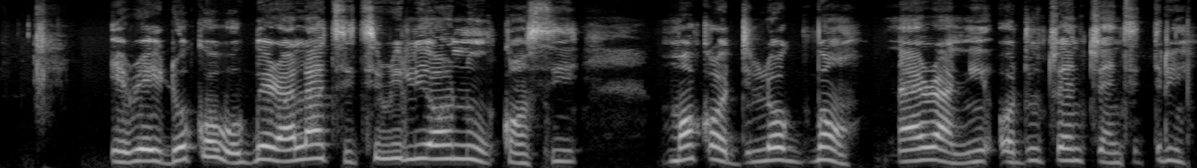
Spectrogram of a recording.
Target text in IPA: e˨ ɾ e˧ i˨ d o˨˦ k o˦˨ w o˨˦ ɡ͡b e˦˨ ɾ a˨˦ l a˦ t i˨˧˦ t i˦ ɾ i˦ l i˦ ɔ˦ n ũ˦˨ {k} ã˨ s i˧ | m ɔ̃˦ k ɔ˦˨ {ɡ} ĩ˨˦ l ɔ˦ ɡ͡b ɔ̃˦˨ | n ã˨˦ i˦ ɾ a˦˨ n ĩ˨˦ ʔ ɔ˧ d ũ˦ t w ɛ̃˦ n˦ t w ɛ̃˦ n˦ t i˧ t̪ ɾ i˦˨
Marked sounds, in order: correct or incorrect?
correct, incorrect

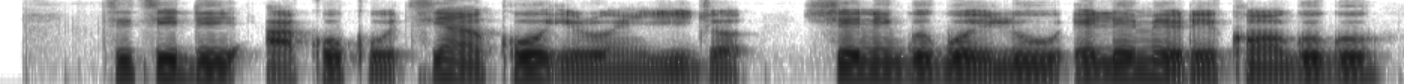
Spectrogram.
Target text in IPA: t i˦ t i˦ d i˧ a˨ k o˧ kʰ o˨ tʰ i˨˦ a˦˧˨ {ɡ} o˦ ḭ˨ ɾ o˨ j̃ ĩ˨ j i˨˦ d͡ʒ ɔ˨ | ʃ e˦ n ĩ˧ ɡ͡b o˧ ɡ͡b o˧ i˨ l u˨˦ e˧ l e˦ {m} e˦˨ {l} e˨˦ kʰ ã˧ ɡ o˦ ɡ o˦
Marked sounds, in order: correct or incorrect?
incorrect, correct, incorrect

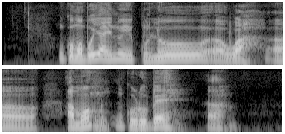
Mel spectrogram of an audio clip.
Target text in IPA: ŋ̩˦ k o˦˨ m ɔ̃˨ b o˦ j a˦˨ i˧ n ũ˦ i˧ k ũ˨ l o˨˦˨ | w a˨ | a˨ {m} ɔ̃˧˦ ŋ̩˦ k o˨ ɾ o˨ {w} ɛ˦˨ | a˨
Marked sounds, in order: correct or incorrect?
correct, incorrect

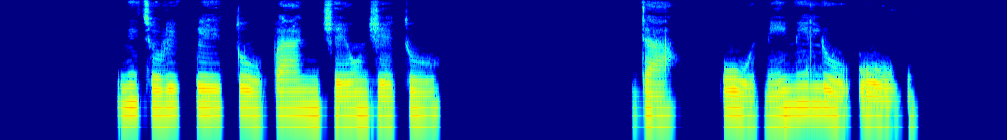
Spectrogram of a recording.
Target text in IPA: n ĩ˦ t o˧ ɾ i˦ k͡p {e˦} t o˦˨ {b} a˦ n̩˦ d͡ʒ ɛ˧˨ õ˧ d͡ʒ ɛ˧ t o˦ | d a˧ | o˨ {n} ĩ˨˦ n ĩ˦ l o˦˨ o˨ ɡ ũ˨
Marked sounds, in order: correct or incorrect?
correct, correct, correct

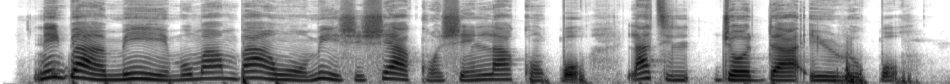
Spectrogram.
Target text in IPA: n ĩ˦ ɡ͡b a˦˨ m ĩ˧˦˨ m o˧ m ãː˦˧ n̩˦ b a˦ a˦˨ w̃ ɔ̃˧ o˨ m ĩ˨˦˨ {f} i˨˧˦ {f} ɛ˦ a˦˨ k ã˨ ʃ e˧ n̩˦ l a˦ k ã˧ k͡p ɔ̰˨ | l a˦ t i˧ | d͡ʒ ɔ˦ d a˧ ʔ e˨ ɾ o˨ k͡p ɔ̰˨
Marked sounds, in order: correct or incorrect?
incorrect, incorrect

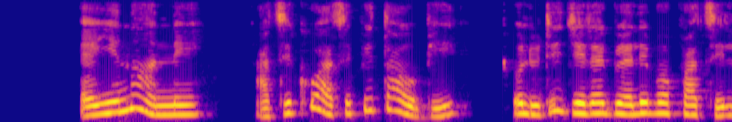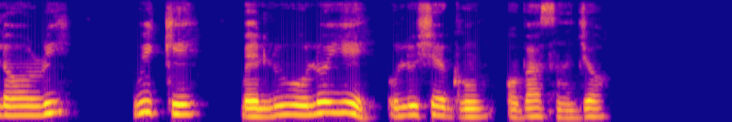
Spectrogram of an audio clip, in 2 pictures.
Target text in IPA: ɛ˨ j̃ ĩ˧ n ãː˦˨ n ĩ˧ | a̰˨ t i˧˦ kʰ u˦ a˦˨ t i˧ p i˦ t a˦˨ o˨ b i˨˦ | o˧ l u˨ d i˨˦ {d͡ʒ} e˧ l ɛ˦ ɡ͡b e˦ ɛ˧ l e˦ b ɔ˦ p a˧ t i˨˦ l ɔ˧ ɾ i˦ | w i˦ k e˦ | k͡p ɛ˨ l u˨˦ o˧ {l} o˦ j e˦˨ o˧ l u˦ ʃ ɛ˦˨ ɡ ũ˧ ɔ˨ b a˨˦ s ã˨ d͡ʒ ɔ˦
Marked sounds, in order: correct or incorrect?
correct, correct

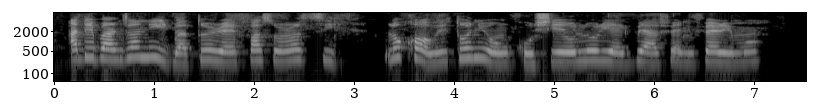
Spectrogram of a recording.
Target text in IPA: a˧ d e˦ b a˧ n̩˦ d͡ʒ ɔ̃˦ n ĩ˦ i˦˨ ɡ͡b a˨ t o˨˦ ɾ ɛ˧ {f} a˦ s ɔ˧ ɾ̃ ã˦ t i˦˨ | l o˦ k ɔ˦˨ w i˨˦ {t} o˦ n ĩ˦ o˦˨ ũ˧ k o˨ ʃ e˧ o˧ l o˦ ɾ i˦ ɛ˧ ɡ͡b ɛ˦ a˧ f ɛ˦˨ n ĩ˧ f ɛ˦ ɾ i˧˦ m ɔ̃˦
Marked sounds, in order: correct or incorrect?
correct, correct

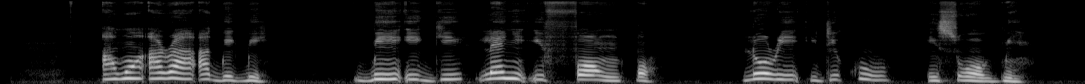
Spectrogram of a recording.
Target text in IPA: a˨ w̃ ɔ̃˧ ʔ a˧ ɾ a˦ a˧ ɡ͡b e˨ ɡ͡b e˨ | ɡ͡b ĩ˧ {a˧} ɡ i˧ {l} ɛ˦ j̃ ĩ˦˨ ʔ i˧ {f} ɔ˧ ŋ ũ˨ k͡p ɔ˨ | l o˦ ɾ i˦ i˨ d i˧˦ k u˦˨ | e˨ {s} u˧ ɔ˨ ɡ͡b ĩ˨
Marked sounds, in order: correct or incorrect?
incorrect, correct, correct, correct

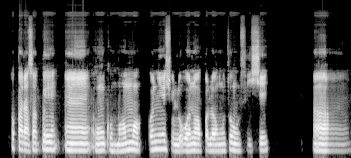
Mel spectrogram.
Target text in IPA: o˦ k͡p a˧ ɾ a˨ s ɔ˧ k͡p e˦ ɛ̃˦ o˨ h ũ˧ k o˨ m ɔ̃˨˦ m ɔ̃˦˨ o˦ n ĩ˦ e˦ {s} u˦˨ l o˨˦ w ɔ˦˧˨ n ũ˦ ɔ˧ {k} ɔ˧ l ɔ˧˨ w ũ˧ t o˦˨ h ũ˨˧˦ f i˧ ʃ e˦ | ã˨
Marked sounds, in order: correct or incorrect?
incorrect, incorrect

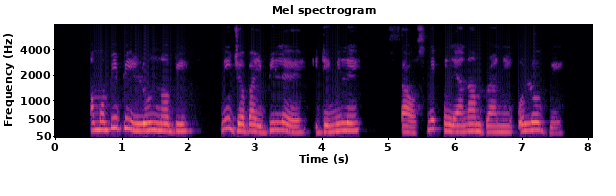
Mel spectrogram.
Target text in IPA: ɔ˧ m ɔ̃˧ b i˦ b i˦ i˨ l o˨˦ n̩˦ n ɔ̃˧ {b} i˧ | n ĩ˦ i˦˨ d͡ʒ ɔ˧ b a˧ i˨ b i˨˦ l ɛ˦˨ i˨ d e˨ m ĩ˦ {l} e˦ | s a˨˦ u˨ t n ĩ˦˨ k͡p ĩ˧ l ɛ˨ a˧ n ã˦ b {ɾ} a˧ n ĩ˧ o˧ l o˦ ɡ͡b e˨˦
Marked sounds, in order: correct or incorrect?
correct, correct, correct

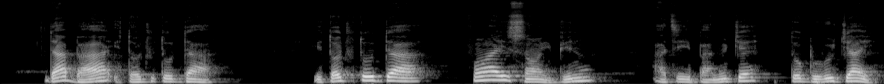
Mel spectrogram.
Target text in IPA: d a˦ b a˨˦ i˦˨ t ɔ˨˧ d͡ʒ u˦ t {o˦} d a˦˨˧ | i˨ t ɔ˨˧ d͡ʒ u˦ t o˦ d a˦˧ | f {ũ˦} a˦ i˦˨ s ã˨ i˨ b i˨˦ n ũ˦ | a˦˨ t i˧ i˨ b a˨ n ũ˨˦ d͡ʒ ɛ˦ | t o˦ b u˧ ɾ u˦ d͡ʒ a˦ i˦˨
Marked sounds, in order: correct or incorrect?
correct, correct

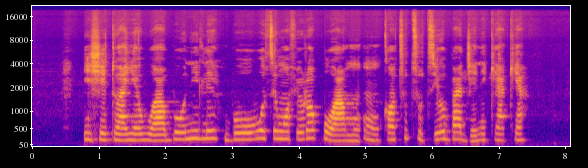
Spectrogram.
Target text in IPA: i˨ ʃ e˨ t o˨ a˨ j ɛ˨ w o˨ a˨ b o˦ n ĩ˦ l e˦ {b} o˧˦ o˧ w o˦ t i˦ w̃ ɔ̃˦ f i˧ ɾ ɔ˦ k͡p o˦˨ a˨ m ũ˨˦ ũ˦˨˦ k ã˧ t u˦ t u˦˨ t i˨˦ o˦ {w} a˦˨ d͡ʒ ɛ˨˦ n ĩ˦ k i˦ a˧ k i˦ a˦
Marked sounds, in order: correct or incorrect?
correct, incorrect

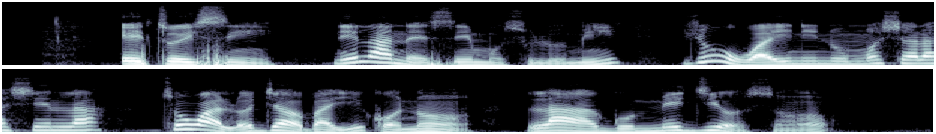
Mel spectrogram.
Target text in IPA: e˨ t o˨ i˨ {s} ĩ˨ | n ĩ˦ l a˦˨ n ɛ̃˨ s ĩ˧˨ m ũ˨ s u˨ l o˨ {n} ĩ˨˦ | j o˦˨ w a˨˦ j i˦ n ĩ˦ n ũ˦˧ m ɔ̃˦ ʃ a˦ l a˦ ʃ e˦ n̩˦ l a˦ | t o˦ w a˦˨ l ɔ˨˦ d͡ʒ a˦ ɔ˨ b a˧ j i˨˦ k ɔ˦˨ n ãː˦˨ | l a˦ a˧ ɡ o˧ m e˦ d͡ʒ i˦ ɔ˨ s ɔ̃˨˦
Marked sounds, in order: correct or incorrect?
correct, incorrect

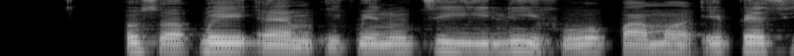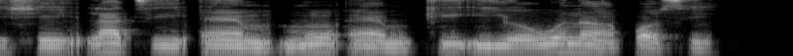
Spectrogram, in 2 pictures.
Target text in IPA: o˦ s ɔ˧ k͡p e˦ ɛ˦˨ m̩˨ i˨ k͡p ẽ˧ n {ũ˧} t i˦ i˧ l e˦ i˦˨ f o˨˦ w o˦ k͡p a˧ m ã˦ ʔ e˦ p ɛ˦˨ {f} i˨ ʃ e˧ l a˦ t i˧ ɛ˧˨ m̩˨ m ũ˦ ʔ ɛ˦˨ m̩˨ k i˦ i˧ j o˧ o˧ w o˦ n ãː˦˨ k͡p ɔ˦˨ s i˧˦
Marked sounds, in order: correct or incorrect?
correct, incorrect

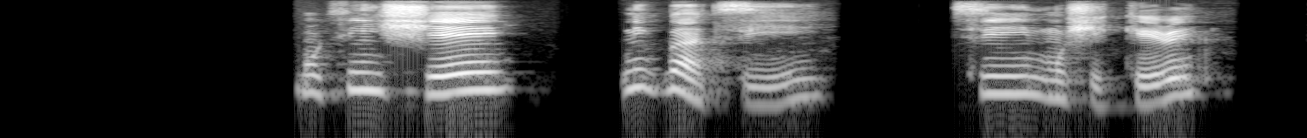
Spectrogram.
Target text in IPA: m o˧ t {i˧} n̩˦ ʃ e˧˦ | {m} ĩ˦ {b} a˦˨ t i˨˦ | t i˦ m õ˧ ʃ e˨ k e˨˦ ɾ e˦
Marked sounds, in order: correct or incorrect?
correct, incorrect, incorrect

